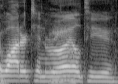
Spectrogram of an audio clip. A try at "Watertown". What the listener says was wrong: But yeah, Waterton royalty. Watertown, not Waterton, Watertown.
